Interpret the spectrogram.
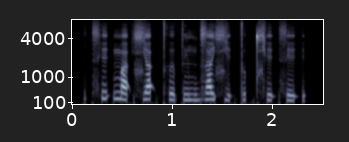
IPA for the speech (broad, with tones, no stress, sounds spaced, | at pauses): t͡sʰ e˦ ʔ m a˨ ʔ ɕ a˦ ʔ t̪ʰ ə˨˩ t̪ ĩ˧ m d͡z a˥˧ ɕ e˨ ʔ t̪ ə˦ p̚ t͡ɕʰ e˨ ʔ s e˨ ʔ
